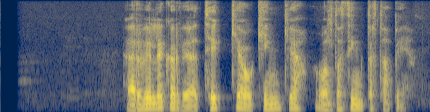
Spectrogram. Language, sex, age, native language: Icelandic, male, 40-49, Icelandic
